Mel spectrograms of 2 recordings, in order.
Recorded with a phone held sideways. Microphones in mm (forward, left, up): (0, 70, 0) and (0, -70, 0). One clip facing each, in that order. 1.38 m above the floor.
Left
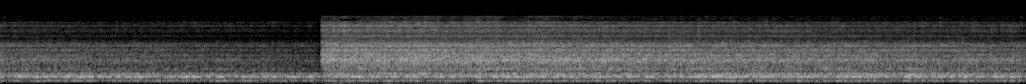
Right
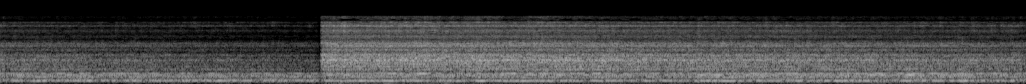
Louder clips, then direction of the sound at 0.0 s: Left 2 dB; 15° right (ahead or behind).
